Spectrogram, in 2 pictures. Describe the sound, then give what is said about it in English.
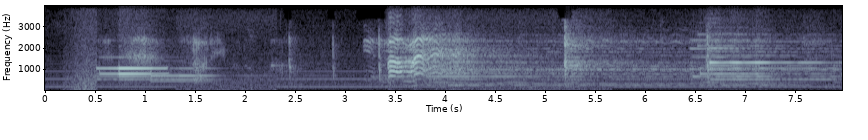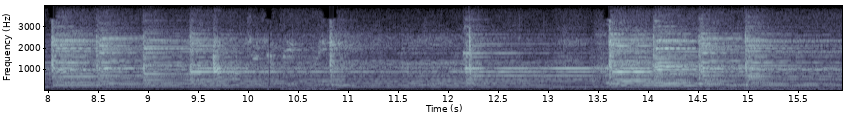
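Bright bells ring out in a song's intro, chiming in clusters of ringing notes over a low sustained tone, with a muffled, slightly lo-fi quality and a brief spoken voice. “Oh, bells.”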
